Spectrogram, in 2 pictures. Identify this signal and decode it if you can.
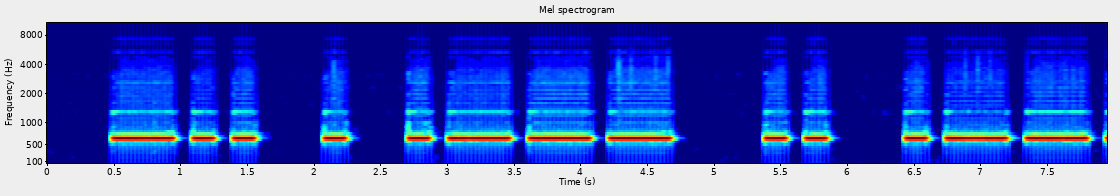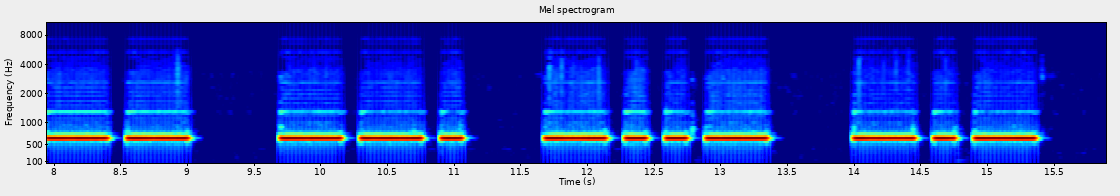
Morse code, heard as a keyed tone, about 8 wpm, spaced as for 7 wpm, 660 Hz. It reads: DE JI1GXK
